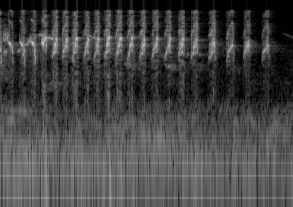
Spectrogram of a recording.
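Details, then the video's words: Young sunbird song meant to provoke other birds to sing: a steady, fast series of about twenty high, sharp chirps, slowing slightly and fading toward the end. "Pancing Bunyi Kowul Muda Gacor"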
